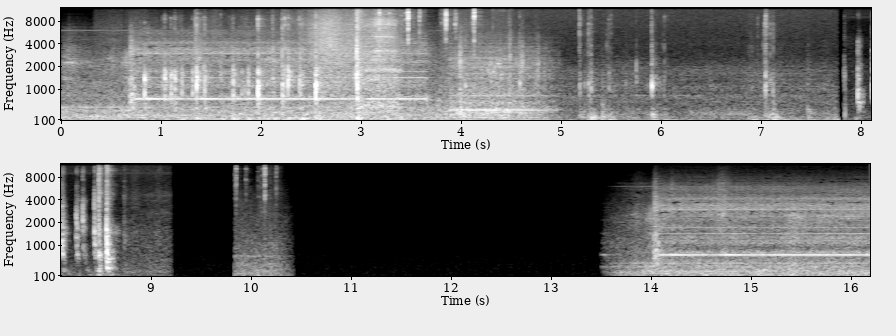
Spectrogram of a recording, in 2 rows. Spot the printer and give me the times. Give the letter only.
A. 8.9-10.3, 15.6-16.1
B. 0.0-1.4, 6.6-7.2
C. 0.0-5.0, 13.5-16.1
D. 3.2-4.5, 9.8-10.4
C.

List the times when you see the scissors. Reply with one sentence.
You can hear the scissors from 3.2 to 4.5 s and from 9.8 to 10.4 s.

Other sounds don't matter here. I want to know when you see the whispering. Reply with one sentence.
You can't hear the whispering here.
